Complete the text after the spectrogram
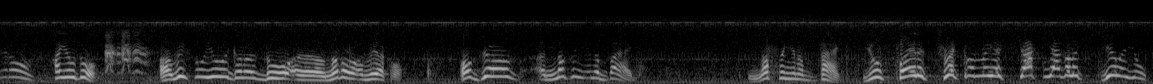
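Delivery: put-on a TV magician hamming a thick Polish accent. Horror host playing a Polish magician for the viewers, in a hammed-up Polish accent. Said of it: "Here I go to my Polish accent again".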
